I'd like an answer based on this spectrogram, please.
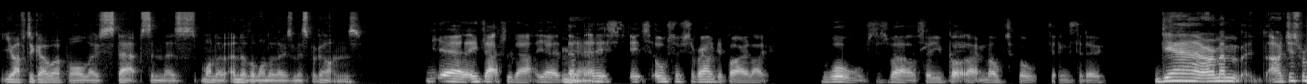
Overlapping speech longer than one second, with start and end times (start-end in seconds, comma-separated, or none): none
